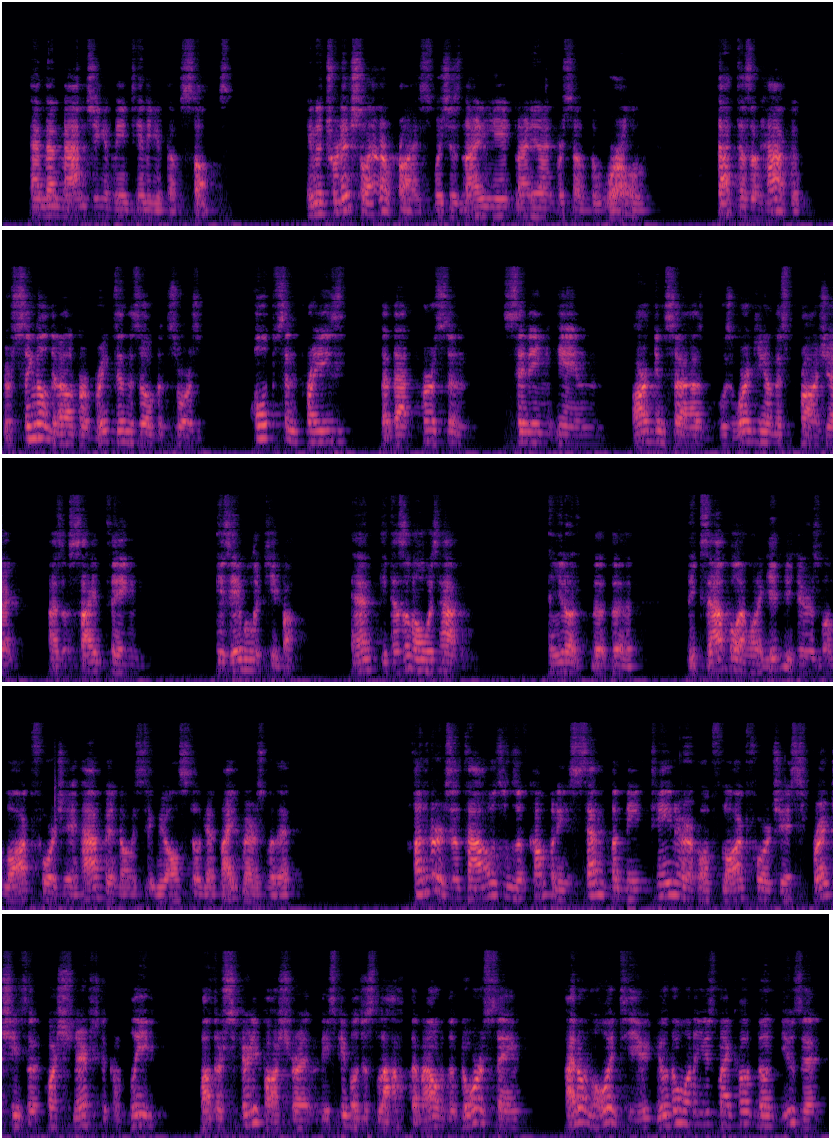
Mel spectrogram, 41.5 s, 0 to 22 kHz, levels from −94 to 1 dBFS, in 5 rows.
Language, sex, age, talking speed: English, male, 40-59, 180 wpm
